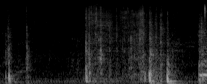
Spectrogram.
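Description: Shrink-wrapped cardboard trading-card hobby boxes being pulled from a stack and set down on a table: a sharp click at the start, then a few short knocks in the second half.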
